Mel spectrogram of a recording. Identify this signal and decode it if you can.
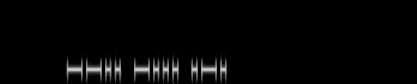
Morse code, heard as a keyed tone, about 25 wpm, 700 Hz. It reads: ZBR
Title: USA Call Sign Postfixes - 3 Letters 25wpm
